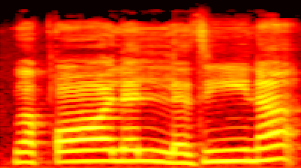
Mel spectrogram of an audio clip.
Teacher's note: وقال الذین قا پہ علی مدہ دو حرکت کھینچ کے پڑھیں گے، لام کو لام کے ساتھ ملا کے پڑھیں گے اور لام مشدد ہے سختی سے بھی پڑھیں گے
